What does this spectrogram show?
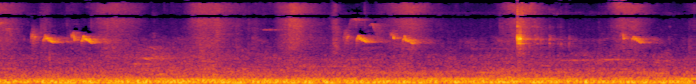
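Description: Small bird chirping: short, high chirps that fall in pitch, mostly in pairs, every second or two, over a steady low rumble and a pulsing high hiss. A single sharp click about five seconds in.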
